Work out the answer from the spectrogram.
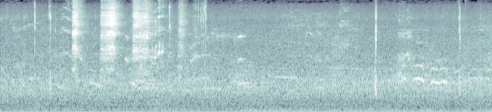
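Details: Rainbow lorikeet chick, one of two tiny hatchlings hand-reared by keepers at Bristol Zoo Gardens, syringe-fed warm nectar and Complan; harsh raspy squeaking bursts early on, then quieter faint chirps over a steady background hiss.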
